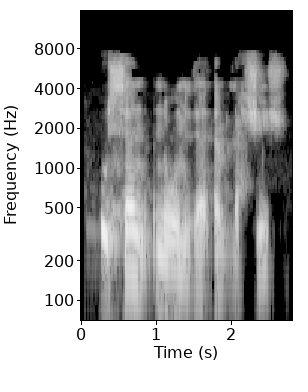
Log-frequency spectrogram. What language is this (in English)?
Kabyle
